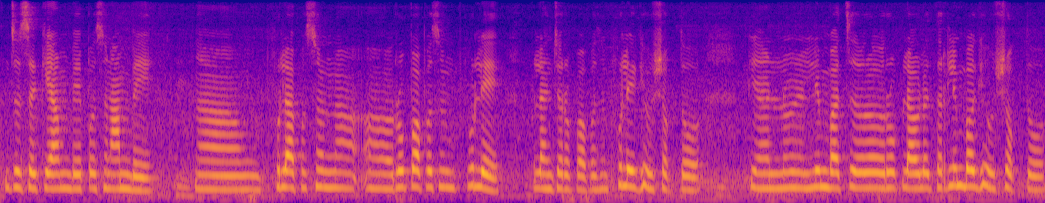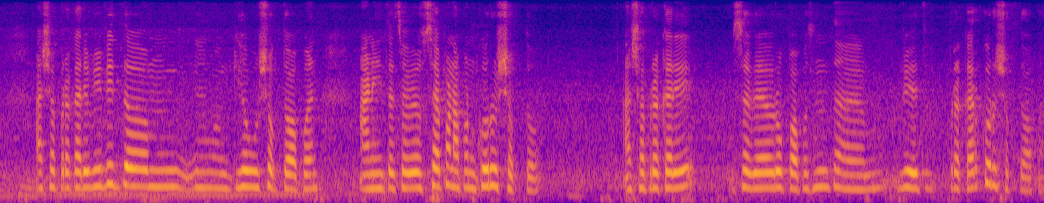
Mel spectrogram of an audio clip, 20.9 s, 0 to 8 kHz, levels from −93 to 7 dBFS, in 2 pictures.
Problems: none marked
